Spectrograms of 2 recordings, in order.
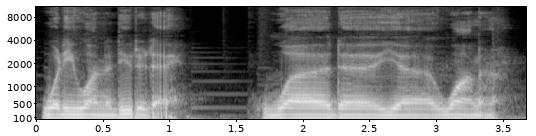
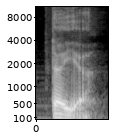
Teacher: So do as a helping verb, not as a main verb, here it's making the question, usually becomes duh.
